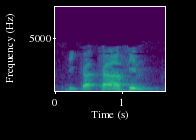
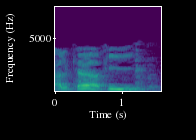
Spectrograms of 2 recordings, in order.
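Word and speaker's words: كافٍ: Kafin. Ini cara bacanya kalau tidak pakai al. Kalau pakai al dibaca al-kafi. Hanya ini di sini tidak pakai al.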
